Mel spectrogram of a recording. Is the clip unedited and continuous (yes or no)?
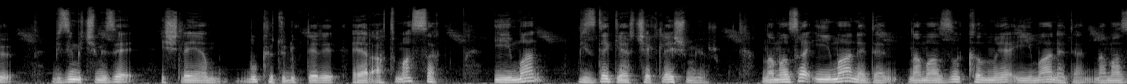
no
